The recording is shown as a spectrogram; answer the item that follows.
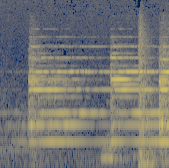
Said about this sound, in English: For half a century, Vesper services, matins, Bible studies, and weaving classes have all been announced with a bell.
